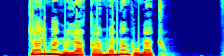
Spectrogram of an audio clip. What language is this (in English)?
Puno Quechua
